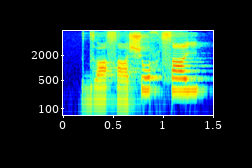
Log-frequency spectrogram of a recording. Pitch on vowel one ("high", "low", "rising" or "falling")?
low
